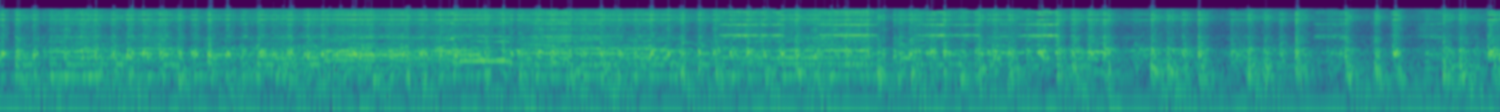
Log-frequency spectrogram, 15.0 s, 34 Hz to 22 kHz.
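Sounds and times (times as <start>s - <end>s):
marching band drums: 0.0s - 15.0s
repeating melodic line: 7.0s - 10.7s.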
